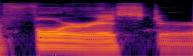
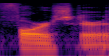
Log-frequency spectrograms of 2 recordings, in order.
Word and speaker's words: Forster: saying a Forester. I'm saying Forster.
